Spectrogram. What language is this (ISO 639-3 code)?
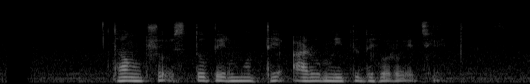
ben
